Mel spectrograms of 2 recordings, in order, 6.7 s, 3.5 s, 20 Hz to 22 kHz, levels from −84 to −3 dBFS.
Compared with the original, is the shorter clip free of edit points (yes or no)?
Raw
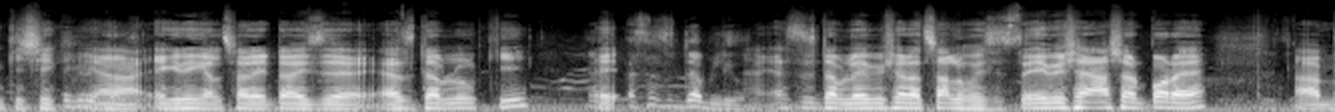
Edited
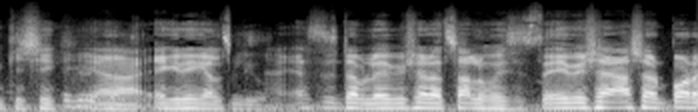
no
